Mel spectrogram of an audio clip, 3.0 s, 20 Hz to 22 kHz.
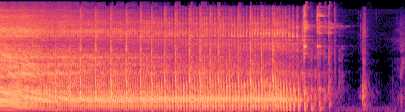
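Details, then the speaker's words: Jonsered 2258 chainsaw build with previous heat-soak hot-start problems, restarted after a hard workout and five or six minutes' rest at about 78–80°F: catches hot and runs high, even revs for about two seconds; hot start now fine. "gave it a good workout and it sat there and rested for what's it been five or six minutes plenty of time for all that heat to soak back into your carb"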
